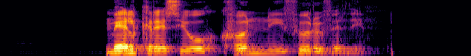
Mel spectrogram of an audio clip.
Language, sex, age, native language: Icelandic, male, 30-39, Icelandic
